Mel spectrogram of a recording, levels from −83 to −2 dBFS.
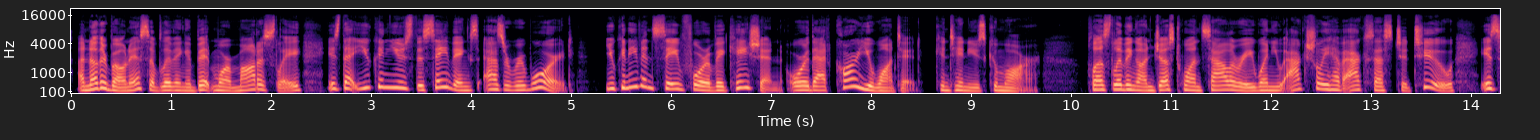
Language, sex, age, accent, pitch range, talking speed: English, female, 40-59, American, 175-240 Hz, 195 wpm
